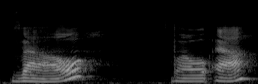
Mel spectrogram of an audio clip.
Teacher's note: first syllable stress that's the long syllable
